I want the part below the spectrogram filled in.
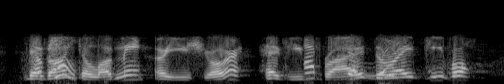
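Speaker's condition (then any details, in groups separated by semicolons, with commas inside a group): Cerebral palsy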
